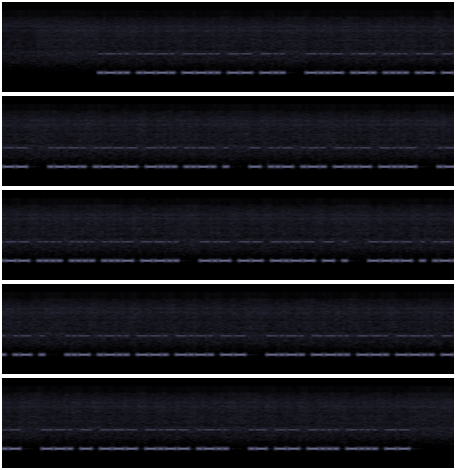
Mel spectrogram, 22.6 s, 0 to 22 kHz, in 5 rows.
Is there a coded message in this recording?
Yes: Morse code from 0.9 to 22.2 s, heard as a keyed tone, machine-sent, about 37 wpm, 800 Hz. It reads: LPZMD XRHAO PJBFE TURXX JHHVZ KMYTE QERAE ULGCM CZGZK GTOYL AMBBM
